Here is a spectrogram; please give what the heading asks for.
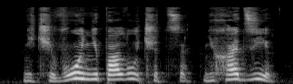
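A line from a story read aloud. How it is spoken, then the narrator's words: Eerie whisper. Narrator (Russian): каждая песчинка которого шептала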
